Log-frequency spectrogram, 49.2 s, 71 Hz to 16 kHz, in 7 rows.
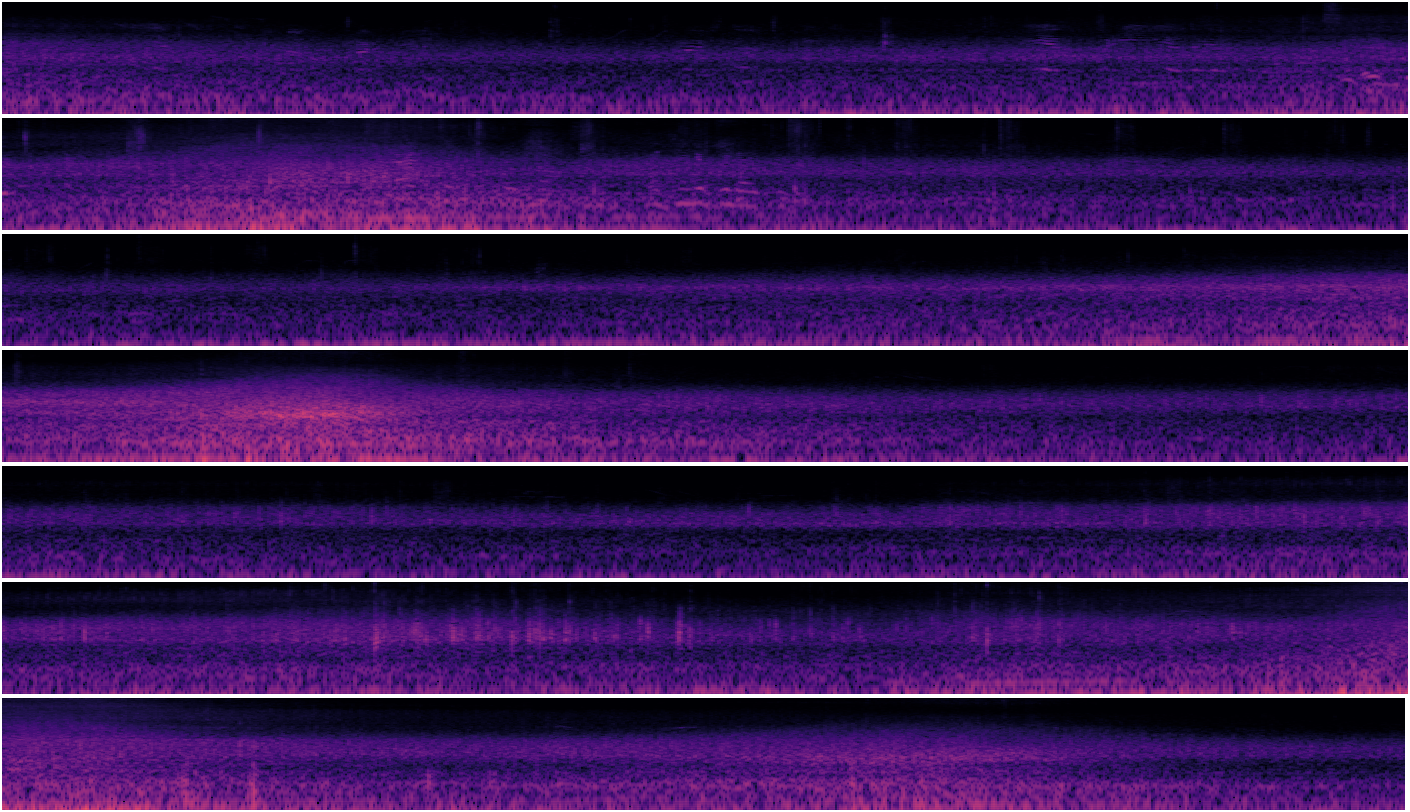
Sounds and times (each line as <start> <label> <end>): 0.0 Medium traffic 49.1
